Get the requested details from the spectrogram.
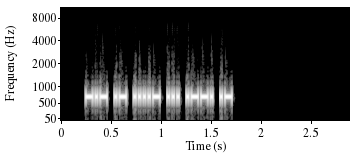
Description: Morse code, heard as a keyed tone, about 51 wpm, 700 Hz. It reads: KA4SPA
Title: USA Call Signs - 6 Characters - Repeated 2x - 50wpm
